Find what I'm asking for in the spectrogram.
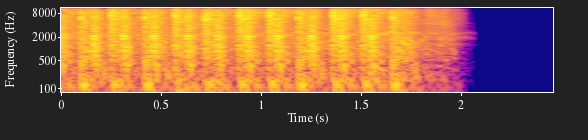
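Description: Rapid automatic gunfire from the VR shooter Mercenaries VR, a dense, steady stream of loud close shots for about two seconds that then cuts off abruptly into silence.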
